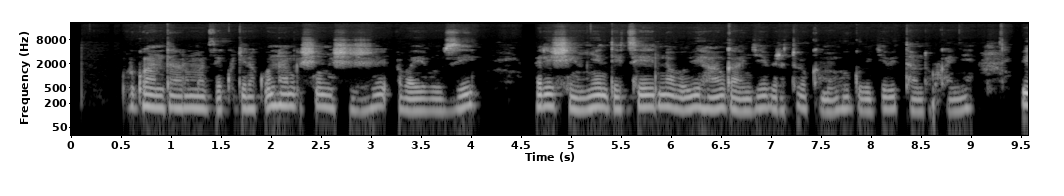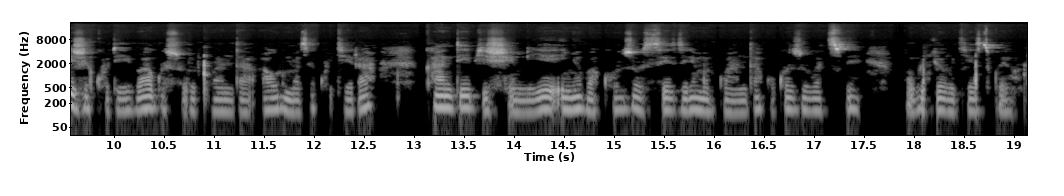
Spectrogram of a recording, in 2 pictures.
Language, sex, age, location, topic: Kinyarwanda, female, 25-35, Kigali, health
